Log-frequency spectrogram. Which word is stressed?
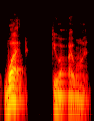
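what. The stress falls on the word what.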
